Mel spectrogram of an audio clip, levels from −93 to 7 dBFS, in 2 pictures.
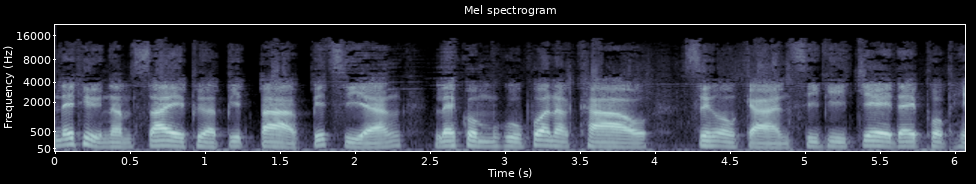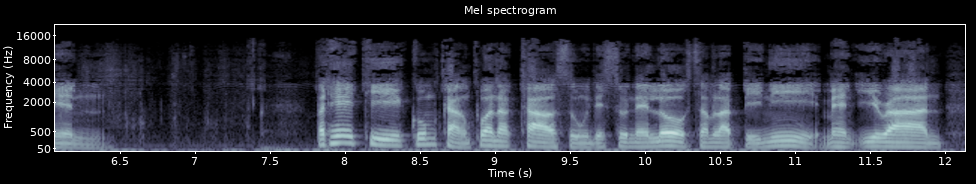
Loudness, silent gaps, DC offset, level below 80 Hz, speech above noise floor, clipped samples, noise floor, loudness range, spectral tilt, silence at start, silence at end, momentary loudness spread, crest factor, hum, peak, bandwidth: -20 LUFS; none; under 0.1%; -54 dBFS; 32 dB; under 0.1%; -52 dBFS; 4 LU; -5 dB/octave; 0 s; 0.15 s; 10 LU; 18 dB; none; -2 dBFS; 15 kHz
